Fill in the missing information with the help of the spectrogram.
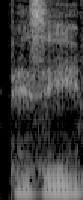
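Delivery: sighed, low and curt. Acted. Writer brushing off the waitress, low sighed reply. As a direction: brush her off with a sigh.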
